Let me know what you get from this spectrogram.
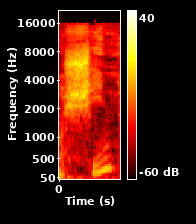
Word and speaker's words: qi: En Inde, il est connu sous le nom de prana et en Chine sous le nom de qi, qui se prononce aussi chi.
